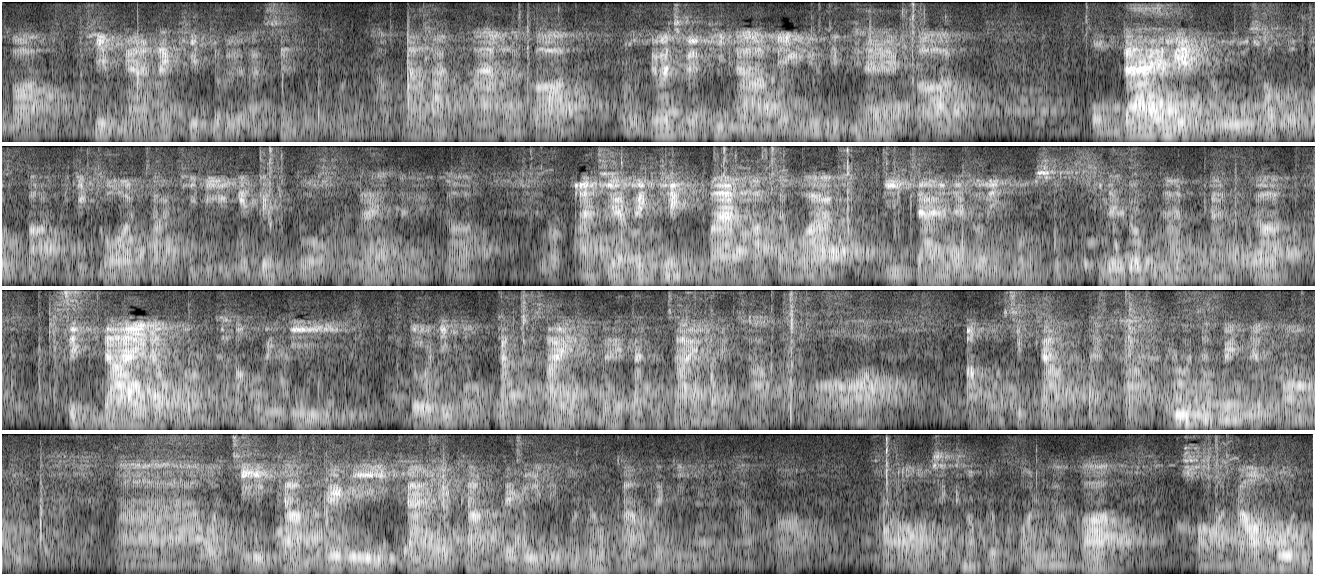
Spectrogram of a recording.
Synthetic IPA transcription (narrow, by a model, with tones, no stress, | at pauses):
kɔː˥˩ | t̪ʰiː˧mŋaː˧nːaː˥˩kʰi˦˥t̪̚ɾɯː˩˦ʔaː˧k̚si˥˩nt̪u˧˥˩ŋkʰo˧nkʰa˦˥p̚naː˥˩ɾa˦˥k̚maː˥˩k̚lɛː˦˥wkɔː˥˩ | mma˥˩waː˥˩a˨pe˧pʰiː˥˩ʔaː˧mʔeː˧ŋɾɯː˩˦p̪ʰiː˥˩pʰɛː˧kɔː˥˩ | pʰo˩˦mdaː˥˩jɾi˧ənɾuː˦˥kʰa˧˩wu˨˩bo˨˩t̪̚ba̰ː˨˩k̚ʰi˦˥t̪ʰːi˧kɔː˧nt͡ɕaː˨˩k̚t̪ʰiː˥˧niː˥˩ŋi˥˩t̪e˧mt̪u˧ɐkʰɾaː˥˩ŋɾɛː˥˩k̚ʔa˧lːjkɔː˥˩ | aː˨˩t̪t͡ɕa˧ja˧˥ma˥˩jke˨˩ŋmaː˥˩kʰːp̚t̪ɛː˨˩waː˥˩diː˧t͡ɕa˧jlɛː˧˦˥wkɔː˥˩miː˧kwaː˧msu˨˩k̚t̪ʰiː˥˩da˥˩jɾu˥˩ə˨mŋaː˧nka˧nkɔː˥˩ | si˨˩ŋda˧jkɔː˥˩mʰo˨˩˦nt̪ʰa˧mwa˦˥˩diː˧ | doː˧jt̪ʰiː˥˩pʰo˩˦t̪a˥˩ŋt͡ɕa˧jɾɯː˨˩˦a˥˩da˥˩t̪a˥˩ŋt͡ɕa˧jna˦˥kʰa˦˥p̚kʰɔː˩˦ | ʔa˧ɦoː˨˩˦si˦˩ka˧mna˦˥kʰa˦˥p̚ma˥˩jwaː˥˩t͡ɕa˨˩pe˧nɾɯ˥˩əŋkʰɔː˩˦ŋ | ʔəː˨˩wa˦˥t̪̚t͡ɕiː˧ka˧mwiː˦˥˩tiː˧kaː˧jaː˧˩ka˧mkaː˥˩diː˧ɾɯː˩˦ma˦˥oː˧ka˧mkaː˥˩diː˧na˦˥kʰa˦˥p̚kɔː˥˩ | kʰɔː˩˦a̰˧hoː˨˩˦si˦˩ka˧mt̪ʰu˦˥kʰːo˧nlɛː˦˥wkɔː˥˩ | kʰɔː˩˦nɔː˦˥mbu˧n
